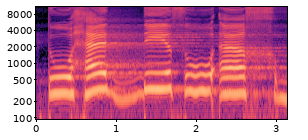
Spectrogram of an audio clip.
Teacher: ini sa ujung lidah ketemu ujung gigi. Jadi ujung giginya, ujung lidahnya gigit sedikit ya.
